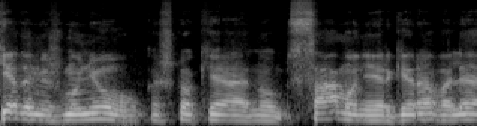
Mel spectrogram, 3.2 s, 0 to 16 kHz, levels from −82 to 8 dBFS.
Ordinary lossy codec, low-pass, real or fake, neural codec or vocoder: Opus, 24 kbps; 14.4 kHz; fake; vocoder, 44.1 kHz, 128 mel bands every 256 samples, BigVGAN v2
